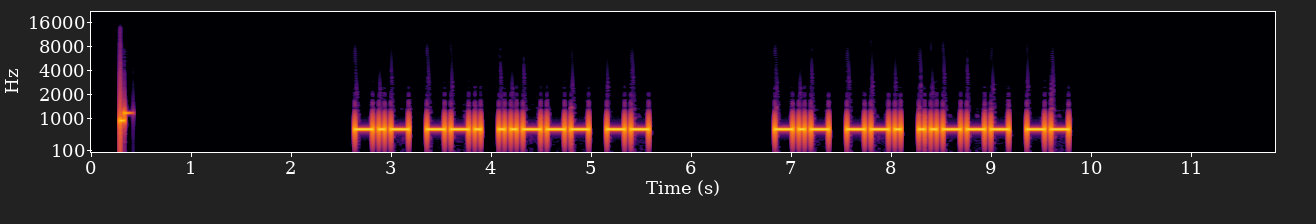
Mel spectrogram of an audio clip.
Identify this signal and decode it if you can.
Morse code, heard as a keyed tone, about 20 wpm, 700 Hz. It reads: KG2M KG2M
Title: USA Call Signs - 4 Characters - Repeated 2x - 20wpm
